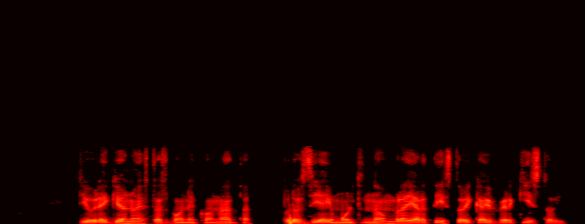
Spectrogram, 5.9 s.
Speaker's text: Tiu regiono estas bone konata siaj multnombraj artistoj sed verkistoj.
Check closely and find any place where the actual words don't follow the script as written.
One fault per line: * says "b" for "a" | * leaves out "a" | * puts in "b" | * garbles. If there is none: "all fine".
* puts in "pro"
* says "kaj" for "sed"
